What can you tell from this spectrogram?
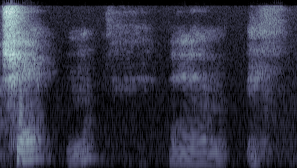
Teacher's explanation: A continuación tendríamos las retroflejas alveopalatales, es decir, la punta de la lengua se va a acercar a los alveolos, con lo cual la posición de la lengua queda así como un poco retrofleja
